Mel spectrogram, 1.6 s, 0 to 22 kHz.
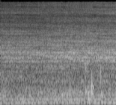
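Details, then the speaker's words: Mitsubishi 3000GT VR4 Turbo during fuel pump priming: a steady hiss that cuts off sharply when the pump is switched off. Owner suspects a stuck-open injector causing the misfueling issue. "But you can also hear a hissing noise, I think coming from that injector here. I'm not entirely sure which one, but if that is the case, it means one of the injectors is stuck open, which is probably causing the entire misfueling issue."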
